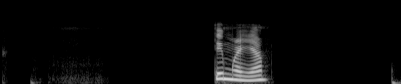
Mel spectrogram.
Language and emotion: Russian, neutral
